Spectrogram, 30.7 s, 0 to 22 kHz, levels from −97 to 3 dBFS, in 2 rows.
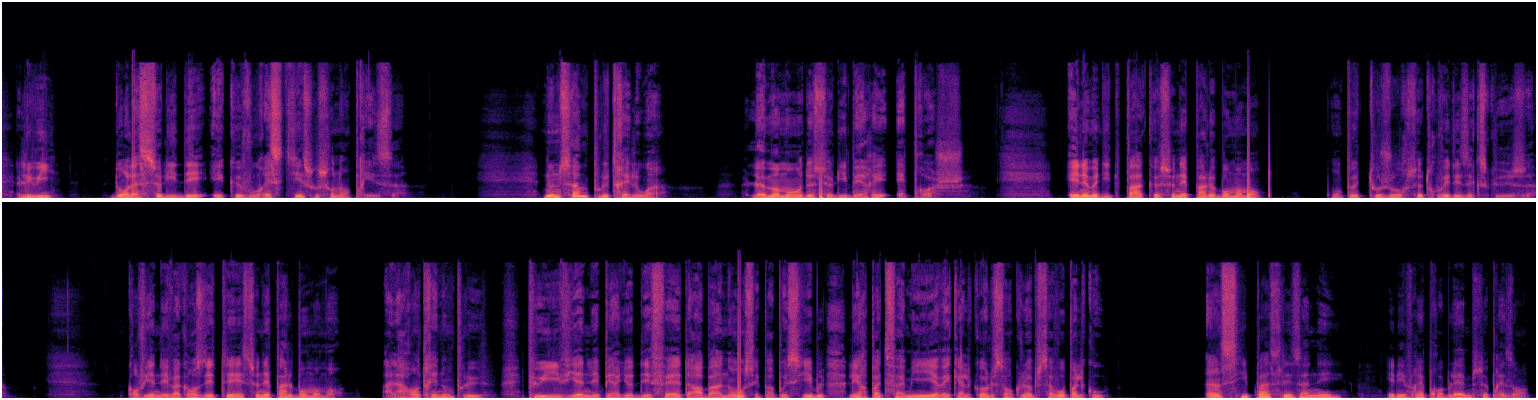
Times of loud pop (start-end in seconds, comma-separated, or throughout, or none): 1.31-1.35, 8.19-8.22, 12.46-12.71, 22.71-22.75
